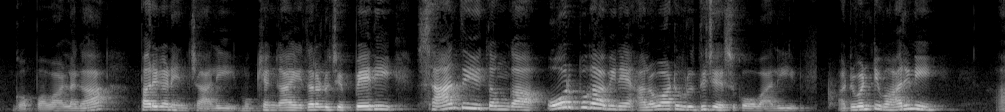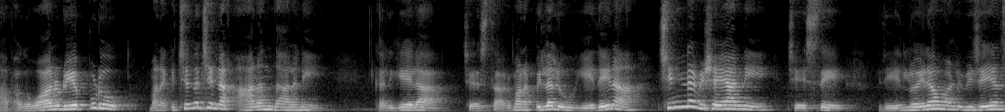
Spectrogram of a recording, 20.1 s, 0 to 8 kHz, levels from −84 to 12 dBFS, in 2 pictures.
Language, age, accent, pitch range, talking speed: Telugu, 50-69, native, 175-245 Hz, 95 wpm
